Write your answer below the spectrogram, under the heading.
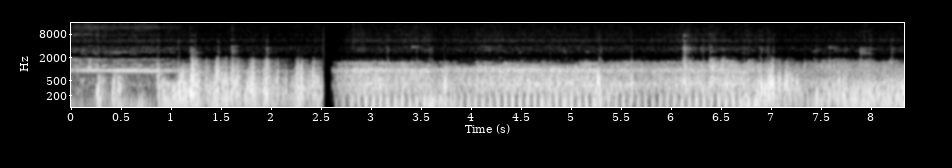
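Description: A vehicle engine running steadily, heard on board while driving, with a rapid even pulsing. The sound cuts out sharply for an instant at an edit about two and a half seconds in, then carries on.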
